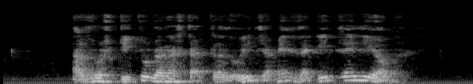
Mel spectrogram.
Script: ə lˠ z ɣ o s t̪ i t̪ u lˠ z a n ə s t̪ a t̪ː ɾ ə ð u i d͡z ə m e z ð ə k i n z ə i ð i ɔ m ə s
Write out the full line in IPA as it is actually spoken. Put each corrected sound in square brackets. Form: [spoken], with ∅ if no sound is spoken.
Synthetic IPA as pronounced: ə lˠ z [ð] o s t̪ i t̪ u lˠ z a n ə s t̪ a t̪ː ɾ ə ð u i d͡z ə m e z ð ə k i n z ə i ð i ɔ m ə s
